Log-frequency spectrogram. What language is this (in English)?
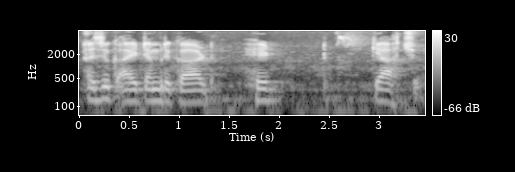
Kashmiri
